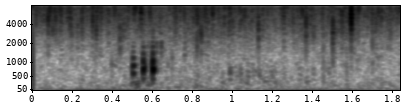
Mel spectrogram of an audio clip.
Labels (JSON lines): {"label": "biophony, damselfish", "recorder": "SoundTrap 500"}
